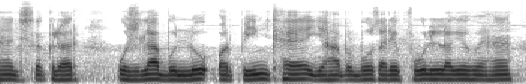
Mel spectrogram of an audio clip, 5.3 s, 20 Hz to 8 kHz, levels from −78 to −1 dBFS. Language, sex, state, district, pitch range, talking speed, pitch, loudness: Hindi, male, Jharkhand, Palamu, 125-130 Hz, 180 wpm, 125 Hz, -15 LUFS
